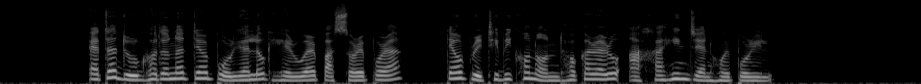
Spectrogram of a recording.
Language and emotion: Assamese, sad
